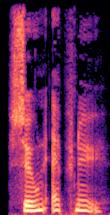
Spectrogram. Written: søvnapnø

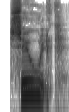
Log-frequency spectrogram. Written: søulk

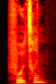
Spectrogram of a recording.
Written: fodtrin

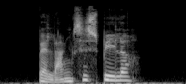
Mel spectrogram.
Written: balancespiller

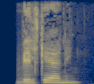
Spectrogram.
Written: velgerning

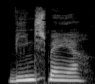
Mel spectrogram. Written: vinsmager

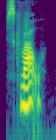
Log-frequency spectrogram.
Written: squaw

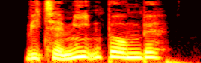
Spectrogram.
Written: vitaminbombe

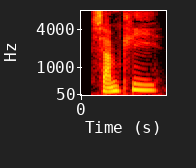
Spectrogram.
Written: samtlige

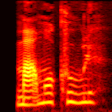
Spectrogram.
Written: marmorkugle

